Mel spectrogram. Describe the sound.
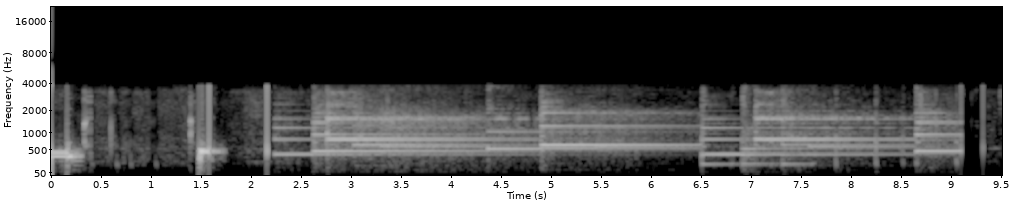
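Telephone line tones play during a call transfer. A few sharp clicks come first, then sustained electronic tones that step between pitches in long held segments, with no voices.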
